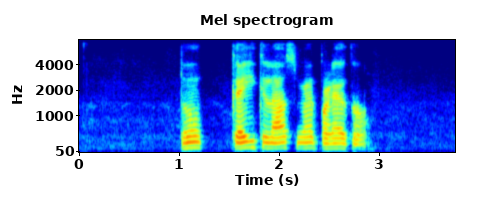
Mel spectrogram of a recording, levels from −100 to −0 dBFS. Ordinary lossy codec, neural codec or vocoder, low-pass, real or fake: Opus, 24 kbps; codec, 24 kHz, 1 kbps, SNAC; 7.2 kHz; fake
